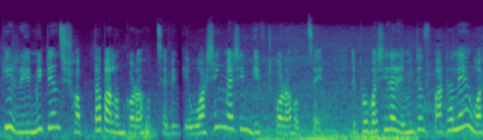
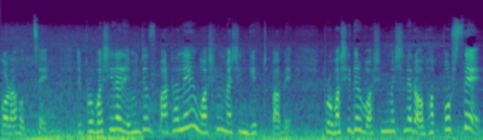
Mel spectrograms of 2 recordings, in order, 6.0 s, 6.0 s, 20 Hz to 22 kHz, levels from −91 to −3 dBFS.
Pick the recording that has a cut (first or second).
first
